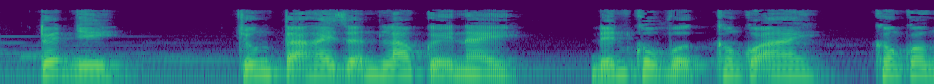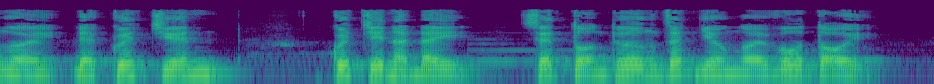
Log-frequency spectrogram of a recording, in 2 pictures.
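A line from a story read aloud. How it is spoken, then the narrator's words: Hurried cry. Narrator (Vietnamese): Diệp Chi Thu cũng vội vàng kêu lên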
